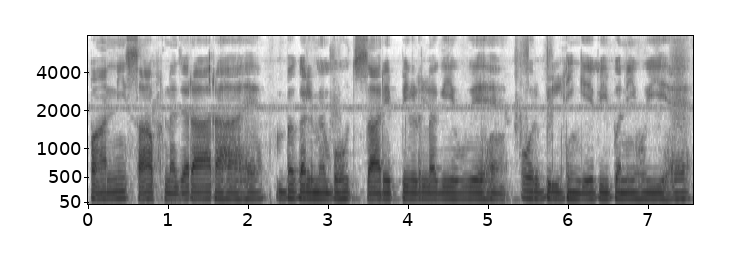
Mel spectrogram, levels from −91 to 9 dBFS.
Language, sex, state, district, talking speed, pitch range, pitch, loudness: Hindi, male, Jharkhand, Deoghar, 160 wpm, 110-115 Hz, 110 Hz, -16 LUFS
